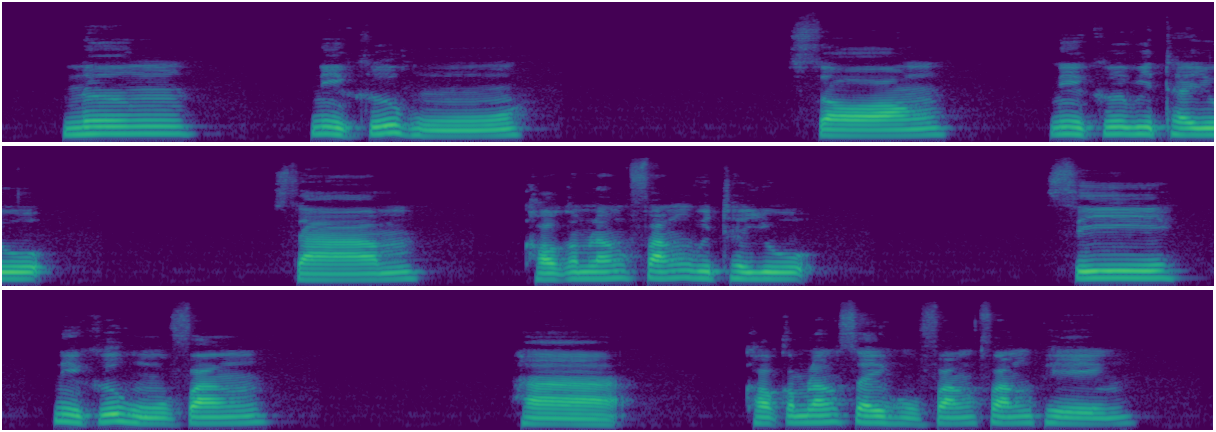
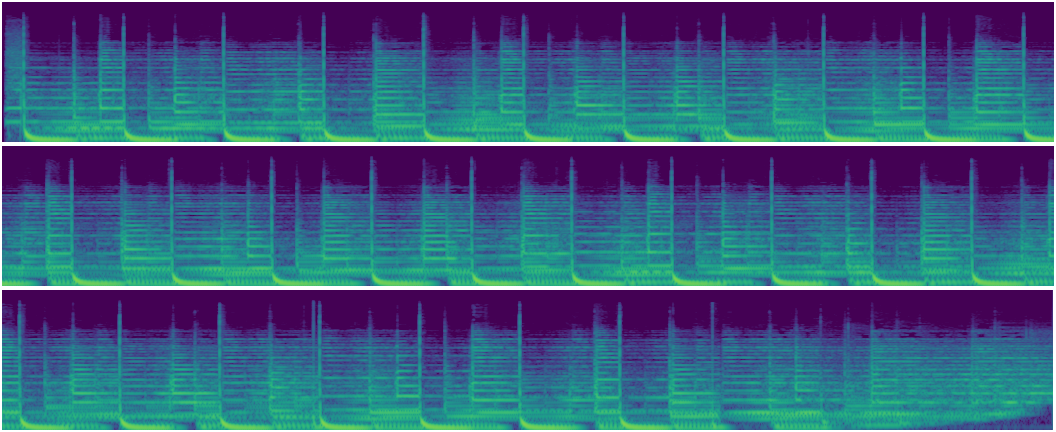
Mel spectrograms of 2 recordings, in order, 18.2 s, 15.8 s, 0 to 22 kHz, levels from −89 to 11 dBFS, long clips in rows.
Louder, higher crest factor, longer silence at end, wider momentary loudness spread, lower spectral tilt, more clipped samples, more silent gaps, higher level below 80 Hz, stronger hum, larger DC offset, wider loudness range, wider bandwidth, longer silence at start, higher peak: second, -27 LUFS vs -19 LUFS; first, 20 dB vs 12 dB; first, 0.4 s vs 0 s; first, 12 LU vs 3 LU; about the same, -7 dB/octave vs -6 dB/octave; neither; neither; second, -80 dBFS vs -20 dBFS; neither; neither; first, 3 LU vs 0 LU; first, 14.5 kHz vs 12 kHz; first, 0.3 s vs 0 s; about the same, -8 dBFS vs -6 dBFS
